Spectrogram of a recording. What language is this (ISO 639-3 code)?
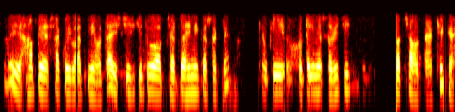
hin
